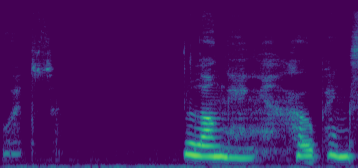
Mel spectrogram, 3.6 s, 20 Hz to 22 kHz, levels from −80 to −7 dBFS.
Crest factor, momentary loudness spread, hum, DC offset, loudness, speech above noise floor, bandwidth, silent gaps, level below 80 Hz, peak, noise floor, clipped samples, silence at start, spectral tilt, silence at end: 20 dB; 21 LU; none; under 0.1%; -31 LUFS; 29 dB; 17.5 kHz; none; -62 dBFS; -14 dBFS; -59 dBFS; under 0.1%; 0.05 s; -6.5 dB/octave; 0 s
